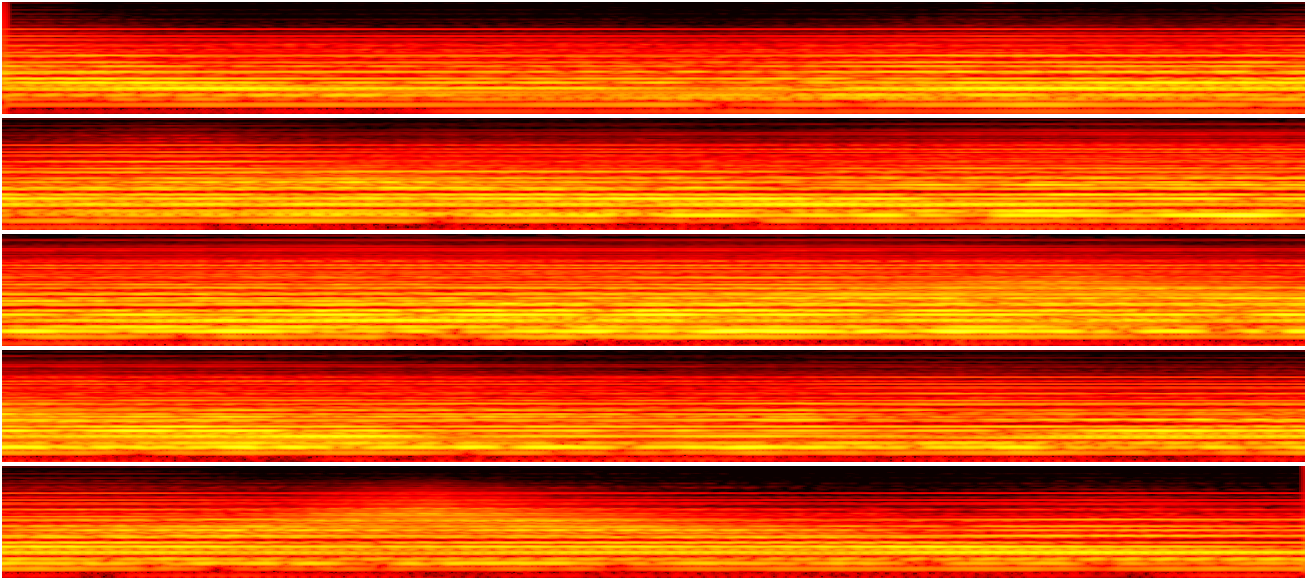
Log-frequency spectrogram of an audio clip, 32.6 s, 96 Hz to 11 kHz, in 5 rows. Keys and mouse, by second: 0.8-1.5 drag, 2.7 shift+middle click, 3.9 shift+middle click, 6.0 middle click, 7.6-12.4 middle drag, 14.6-16.3 middle drag, 18.4 shift+middle click, 23.4 click, 24.2-25.4 middle drag, 26.8 3, 28.0 click, 31.2 shift+click.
